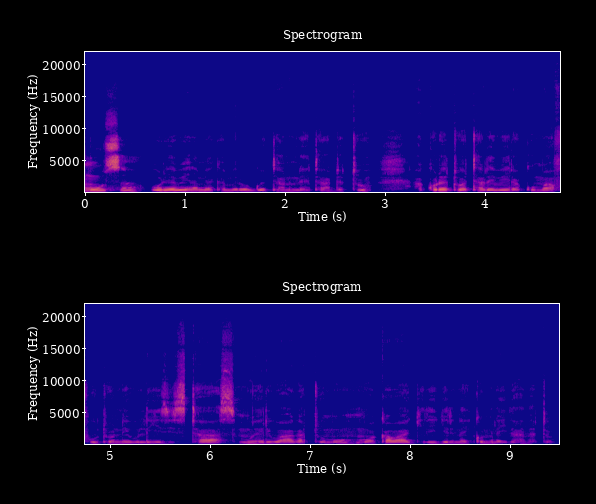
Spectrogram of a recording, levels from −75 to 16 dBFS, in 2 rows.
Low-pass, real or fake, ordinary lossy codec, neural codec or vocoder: none; real; none; none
